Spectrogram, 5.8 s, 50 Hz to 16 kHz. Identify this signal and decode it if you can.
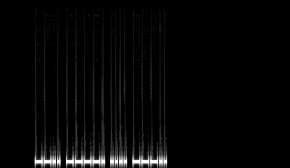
Morse code, heard as a keyed tone, about 28 wpm, 700 Hz. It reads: Z9H8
